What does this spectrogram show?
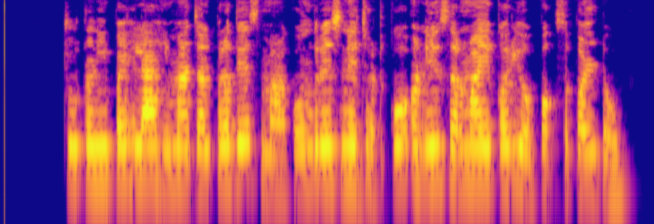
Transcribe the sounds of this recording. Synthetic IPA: t͡ʃũʈɳipəɦɛlaɦɪmat͡ʃəlpɾəd̪eʃmãkɔ̃ŋɡɾesned͡ʒʱəʈkoʔənilsəɾmajekəɾjopəkʃpəɭʈo

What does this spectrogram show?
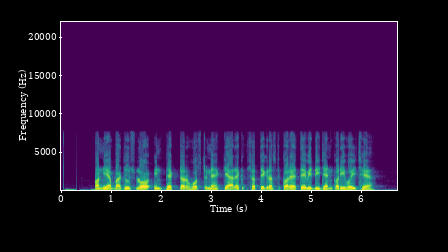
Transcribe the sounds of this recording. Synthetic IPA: ənjəbad͡ʒusloɪnpʰek̚ʈəɾɦosʈnekjaɾekʃət̪ːiɡɾəst̪kəɾet̪eʋiɖid͡ʒajnkəɾiɦojt͡ʃʰe

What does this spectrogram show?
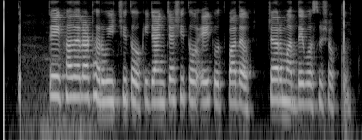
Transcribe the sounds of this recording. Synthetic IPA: t̪ | t̪eːkʰad̪alaʈʰəɾuitːɕʰit̪okiːd͡ʑaɲt͡ɕjaɕiːt̪oʔekut̪̚pad̪ək̚ | t͡ɕəɾməd̪ʱːjebəsuːɕək̚t̪o

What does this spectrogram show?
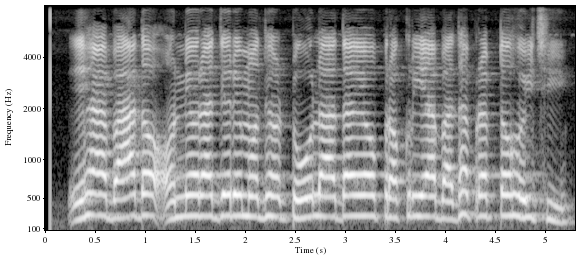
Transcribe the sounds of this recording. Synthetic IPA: eɦabad̪ɔɔnjɔɾad͡ʒjɔɾemɔd̪ʱjɔʈolad̪ajɔpɾɔkɾijabad̪ʱapɾap̚t̪ɔɦojt͡ʃʰi

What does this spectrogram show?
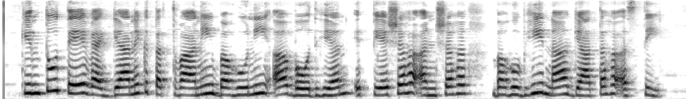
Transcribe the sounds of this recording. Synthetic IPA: kint̪ut̪eːʋɐːɡjaːnikt̪ɐt̪ʋaːnibɐɦuniːʔɐboːd̪ʱijɐnit̪jeːʃɐɦɐ̆ʔɐnʃɐɦɐ̆bɐɦubʱiːnɐɡjaːt̪ɐɦɐɐst̪i

